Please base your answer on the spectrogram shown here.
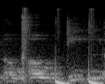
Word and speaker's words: water: will not wear ice we spell it wate are we pronounce it wo OD or what X yummy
